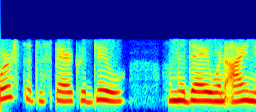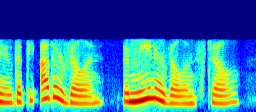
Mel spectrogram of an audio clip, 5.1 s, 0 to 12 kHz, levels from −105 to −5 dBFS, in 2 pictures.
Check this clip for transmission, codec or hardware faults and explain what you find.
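No transmission, codec or hardware faults are present; the speech arrives through an ordinary G.711 A-law telephone path at 64 kbps, limited to a line band of about 150 Hz to 3.6 kHz with nothing above 3.8 kHz.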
